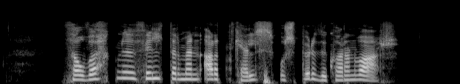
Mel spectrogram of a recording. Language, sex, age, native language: Icelandic, female, 20-29, Icelandic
